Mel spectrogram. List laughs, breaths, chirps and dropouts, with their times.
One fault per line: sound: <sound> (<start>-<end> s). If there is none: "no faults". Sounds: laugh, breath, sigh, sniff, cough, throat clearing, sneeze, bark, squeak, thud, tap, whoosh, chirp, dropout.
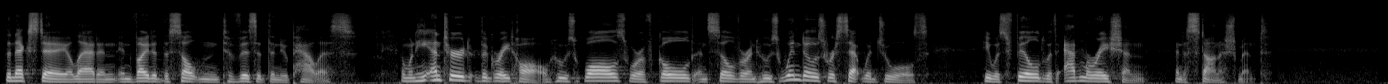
no faults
